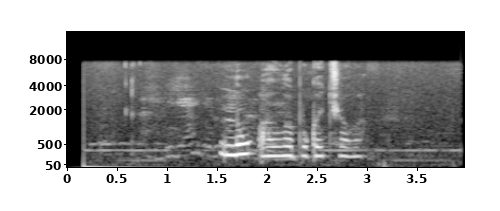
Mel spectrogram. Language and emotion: Russian, neutral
